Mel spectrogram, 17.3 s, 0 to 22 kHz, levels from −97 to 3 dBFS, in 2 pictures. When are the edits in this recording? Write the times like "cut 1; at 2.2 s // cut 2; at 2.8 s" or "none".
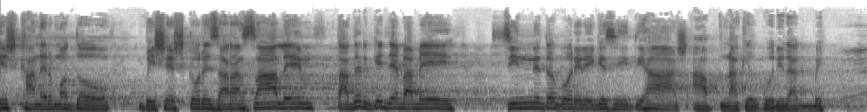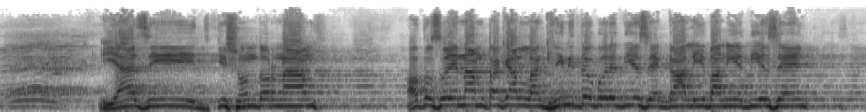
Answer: none

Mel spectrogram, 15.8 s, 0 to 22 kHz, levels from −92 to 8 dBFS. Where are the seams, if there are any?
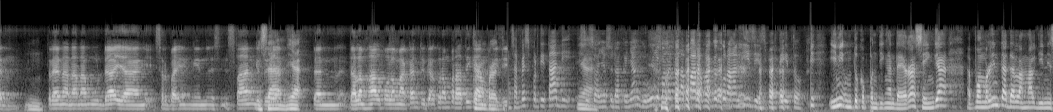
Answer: cut 1; at 7.6 s // cut 2; at 12.3 s

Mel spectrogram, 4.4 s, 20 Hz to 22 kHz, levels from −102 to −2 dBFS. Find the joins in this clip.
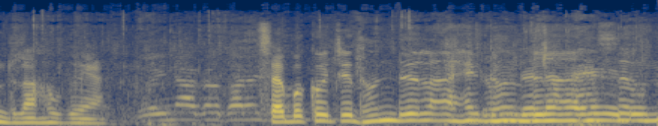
none

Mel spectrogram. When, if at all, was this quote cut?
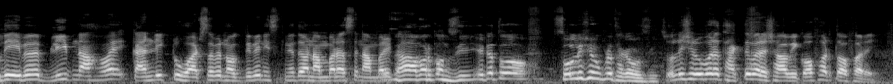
cut 1; at 3.8 s

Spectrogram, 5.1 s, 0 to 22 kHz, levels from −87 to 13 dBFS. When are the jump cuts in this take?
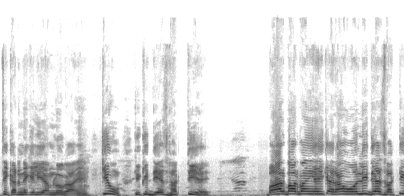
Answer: none

